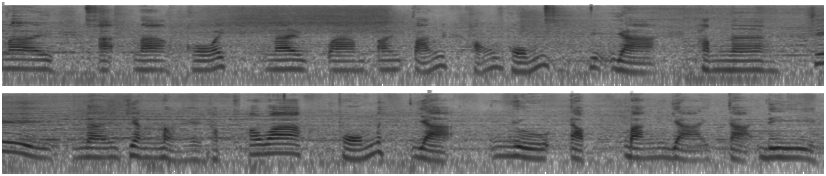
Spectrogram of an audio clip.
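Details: Male barista who is autistic and hearing-impaired, with hearing loss since birth; deaf speech (congenital hearing loss).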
